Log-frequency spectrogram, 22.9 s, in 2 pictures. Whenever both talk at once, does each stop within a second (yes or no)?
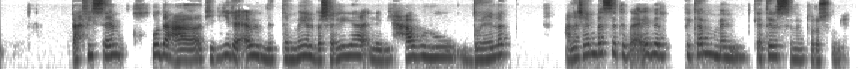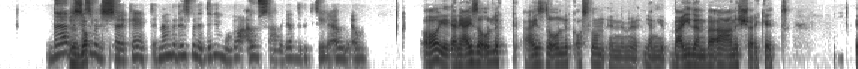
yes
